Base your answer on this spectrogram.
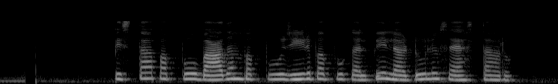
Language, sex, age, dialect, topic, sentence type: Telugu, female, 31-35, Utterandhra, agriculture, statement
